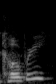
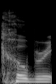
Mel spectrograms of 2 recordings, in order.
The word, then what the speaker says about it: Kobri: It's pronounced Kobri? I think so. Yeah, what do you think it was? From Farakaway. Cobra? Eitan Kobri wrote a very thoughtful critique. Literally how it's not Cobra.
